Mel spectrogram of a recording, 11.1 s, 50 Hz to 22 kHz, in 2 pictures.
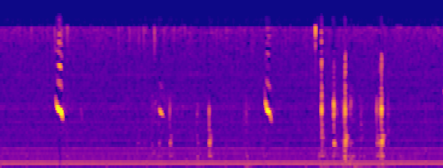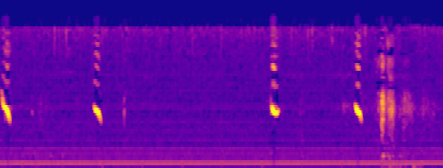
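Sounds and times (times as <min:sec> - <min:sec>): electrical hum: 0:00.0 - 0:11.0
bird whistled call: 0:00.7 - 0:00.9, 0:05.5 - 0:05.8, 0:06.7 - 0:06.9, 0:08.9 - 0:09.1.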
